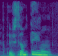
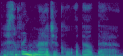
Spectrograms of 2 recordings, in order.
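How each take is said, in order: First: Higher, brighter retake of the whispered line; lifted wonder. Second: Breathy whisper, letting it sink in; soft secretive whisper over the card; hushed whisper. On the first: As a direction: say it again up high, marvelling. Same words repeated, lifted up. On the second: Tarot reading, hushed moment. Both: Acted.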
